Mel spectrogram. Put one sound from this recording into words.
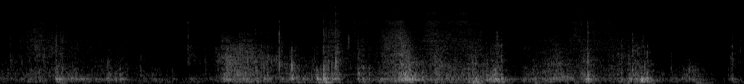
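Gloved hands squish and squelch through thick soapy foam.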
